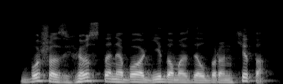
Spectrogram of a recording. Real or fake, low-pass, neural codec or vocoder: real; 7.2 kHz; none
